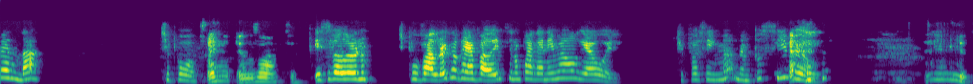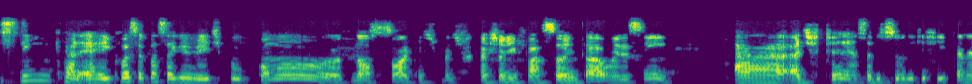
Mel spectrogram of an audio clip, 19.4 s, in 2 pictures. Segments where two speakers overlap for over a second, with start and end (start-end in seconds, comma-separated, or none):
none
